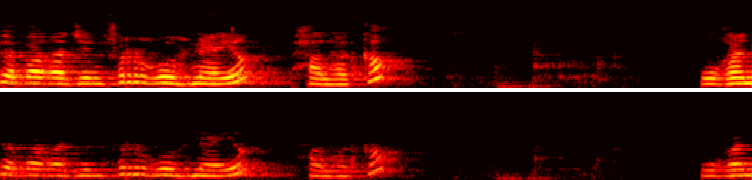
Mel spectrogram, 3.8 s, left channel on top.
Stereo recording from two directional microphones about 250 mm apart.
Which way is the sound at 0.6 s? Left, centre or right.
Left.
